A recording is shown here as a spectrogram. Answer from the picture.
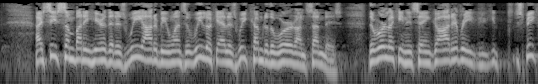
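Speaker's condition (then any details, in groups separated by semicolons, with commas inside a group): No condition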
